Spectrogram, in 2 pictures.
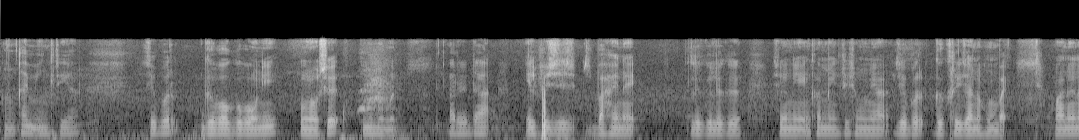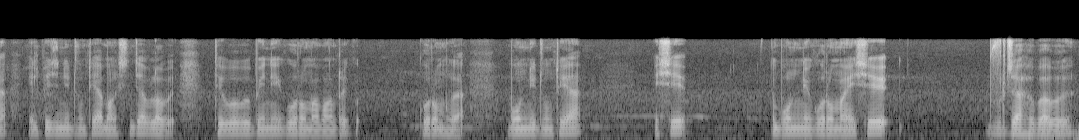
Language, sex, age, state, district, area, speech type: Bodo, male, 18-30, Assam, Kokrajhar, rural, spontaneous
